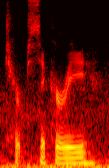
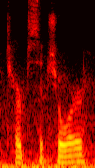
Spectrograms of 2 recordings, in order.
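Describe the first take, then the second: First: The name is pronounced the classical Greek way. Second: The name is pronounced the local street way.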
